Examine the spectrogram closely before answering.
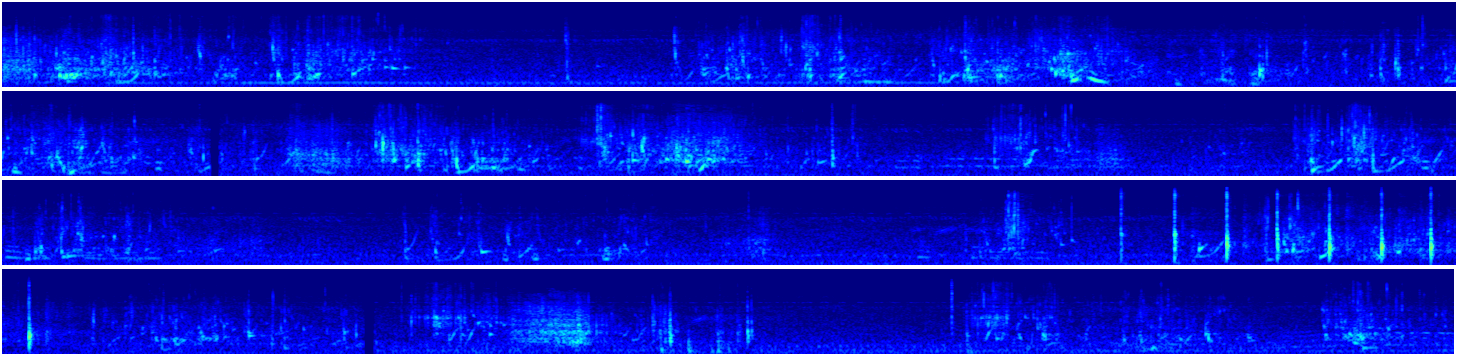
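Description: Pond water splashing and slurping as fish feed at the surface, in irregular small splashes. About two-thirds of the way through comes a quick run of sharp pops and smacks at the water surface.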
